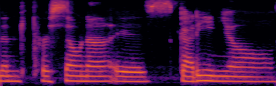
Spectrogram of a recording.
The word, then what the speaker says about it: Karinyo: pronouns and my artist name and Persona is Carino spelled with a k k r i n i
